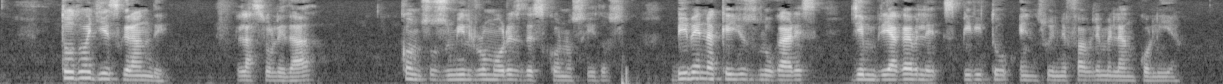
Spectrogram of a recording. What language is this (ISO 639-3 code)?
spa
